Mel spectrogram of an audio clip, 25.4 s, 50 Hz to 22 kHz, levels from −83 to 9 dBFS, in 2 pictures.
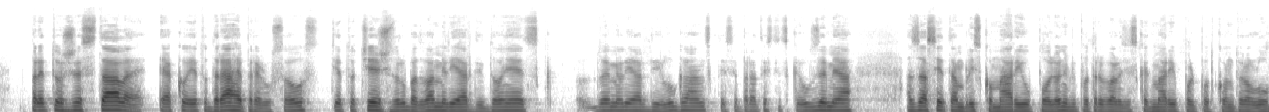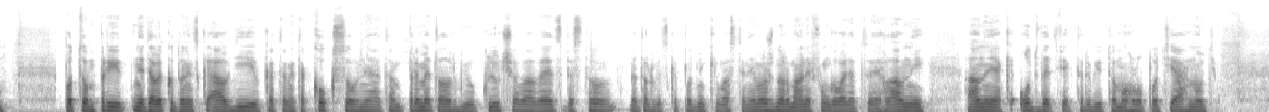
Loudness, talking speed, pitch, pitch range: -26 LUFS, 160 wpm, 120 Hz, 115-125 Hz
